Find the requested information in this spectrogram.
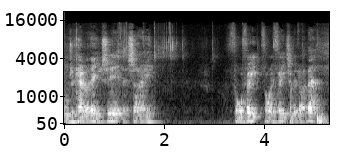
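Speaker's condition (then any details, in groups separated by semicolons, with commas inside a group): No condition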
